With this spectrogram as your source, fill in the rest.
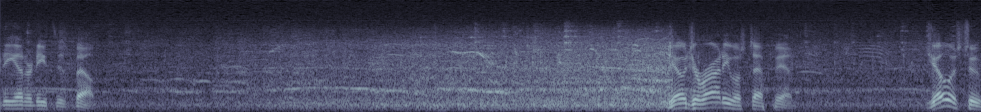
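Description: A large stadium crowd murmurs and cheers, swelling slowly.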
